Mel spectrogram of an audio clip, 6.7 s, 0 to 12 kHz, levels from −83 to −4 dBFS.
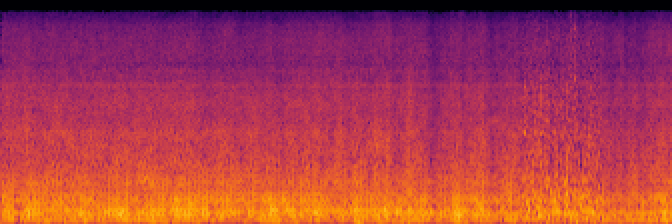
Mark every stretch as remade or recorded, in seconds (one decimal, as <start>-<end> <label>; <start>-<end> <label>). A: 0.0-5.2 remade; 5.2-6.0 recorded; 6.0-6.7 remade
